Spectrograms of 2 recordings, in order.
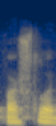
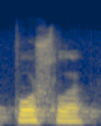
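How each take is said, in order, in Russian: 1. Ударение на втором слоге. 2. Ударение на первом слоге.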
